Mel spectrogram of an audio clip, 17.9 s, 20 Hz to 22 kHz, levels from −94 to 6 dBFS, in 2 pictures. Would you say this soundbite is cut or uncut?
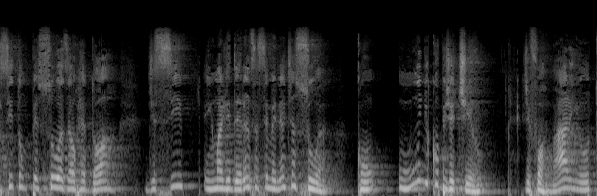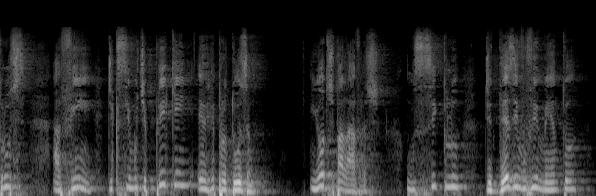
uncut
